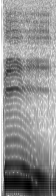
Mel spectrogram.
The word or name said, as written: bi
